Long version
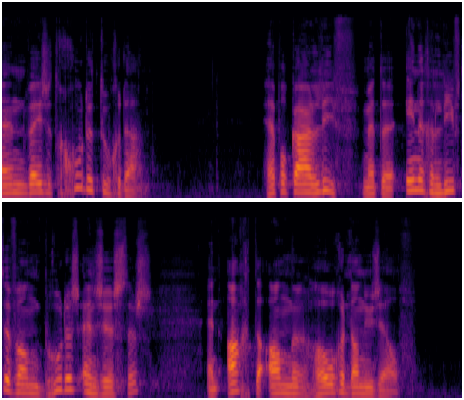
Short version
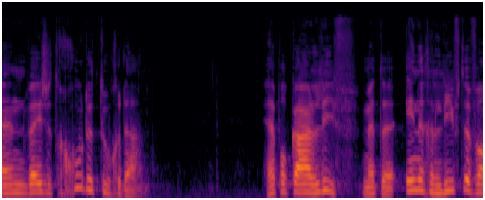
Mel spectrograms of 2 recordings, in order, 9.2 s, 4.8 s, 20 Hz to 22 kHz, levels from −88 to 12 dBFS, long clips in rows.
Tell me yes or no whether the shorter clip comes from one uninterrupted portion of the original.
yes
